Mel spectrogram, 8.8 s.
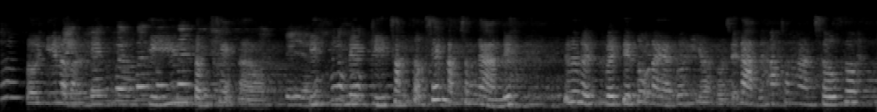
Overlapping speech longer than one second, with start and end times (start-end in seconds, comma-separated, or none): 0.6-1.9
